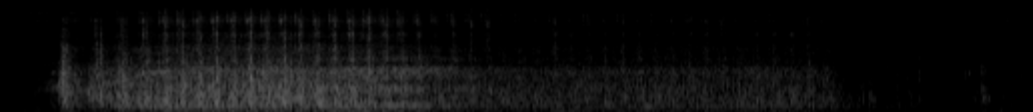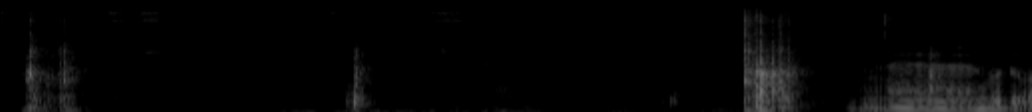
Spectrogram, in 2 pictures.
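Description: A home sewing machine runs fancy decorative stitches on a Tula Pink pencil case project, a steady whirring burst for about four seconds, followed by scattered clicks and handling knocks.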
